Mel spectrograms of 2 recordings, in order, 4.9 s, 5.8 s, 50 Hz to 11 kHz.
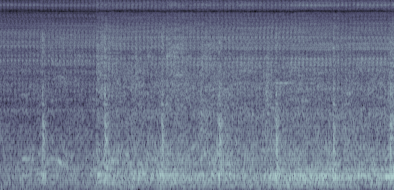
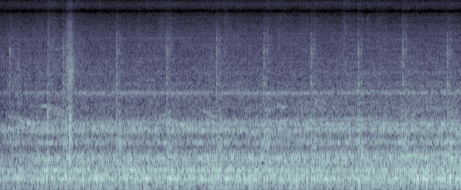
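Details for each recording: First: New cheap Chinese diesel heater test run in cold: faint even fuel pump ticks about every 0.7 seconds over steady fan hiss, but no heat and no ignition; heater keeps shutting down. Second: New Chinese diesel heater on its first test start: steady fan and burner roar with the fuel pump ticking about every half second, though little heat yet.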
